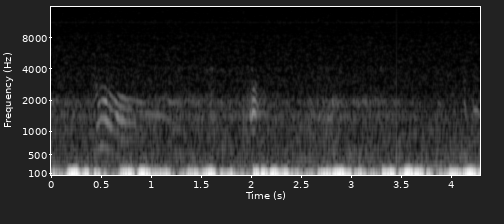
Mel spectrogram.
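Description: Wind buffeting the microphone in gusts. Over it, a bird's cry rises and falls about half a second in, a short higher call comes near two seconds, and there is one brief click shortly before the end.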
